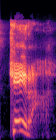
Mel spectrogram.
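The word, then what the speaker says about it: Keyra: It's Keita. All right. Spelled K-E-Y-R-A. Pronounced K-A-Y-R-A.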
